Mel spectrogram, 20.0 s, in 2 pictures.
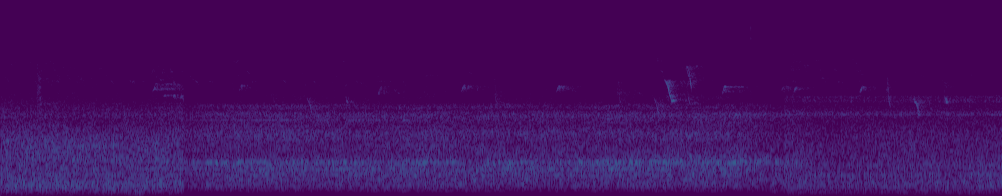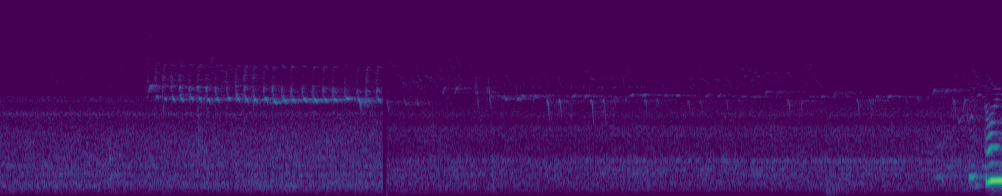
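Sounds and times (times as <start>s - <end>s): small birds chirping: 0.0s - 20.0s
steady outdoor hiss: 0.0s - 20.0s.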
